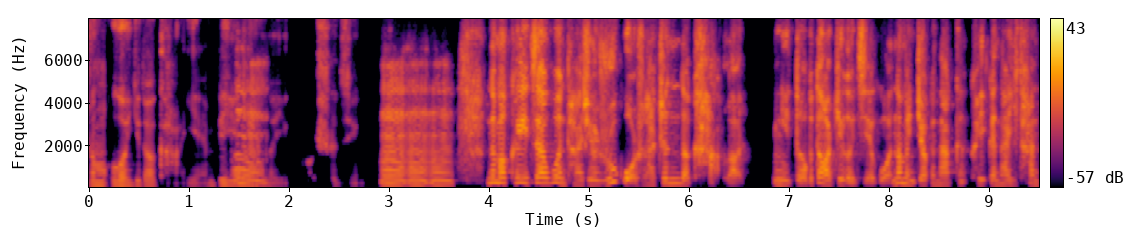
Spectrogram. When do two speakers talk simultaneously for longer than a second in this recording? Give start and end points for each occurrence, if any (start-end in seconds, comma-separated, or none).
none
